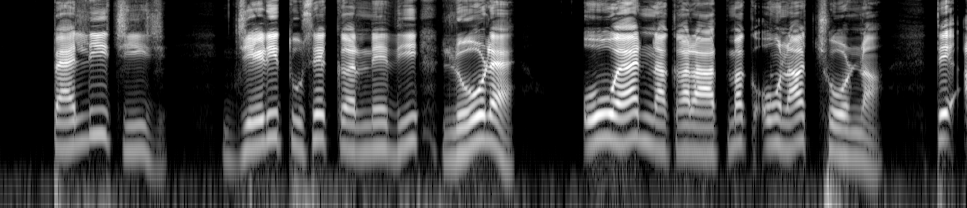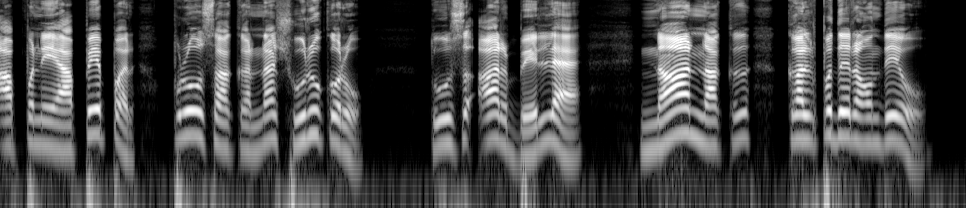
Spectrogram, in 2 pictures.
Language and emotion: Dogri, disgusted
